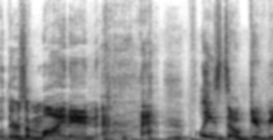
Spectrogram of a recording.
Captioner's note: chuckles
